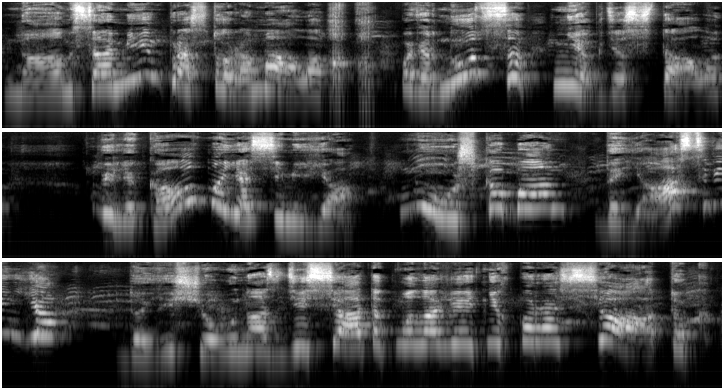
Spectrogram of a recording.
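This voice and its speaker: A woman's voice: high voice, sing-song, slow pace, full character voice. A woman playing a bossy, self-satisfied mother pig in an audio play for children. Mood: dismissive.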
